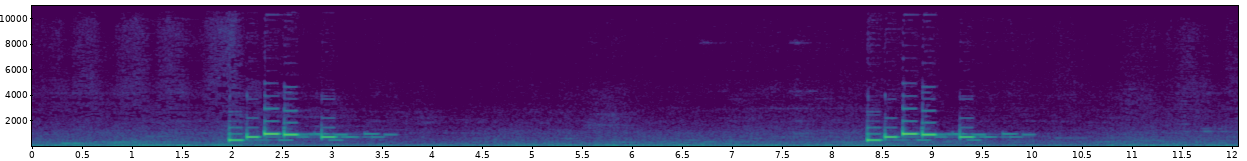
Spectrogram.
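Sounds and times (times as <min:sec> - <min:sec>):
electronic alert jingle: 0:02.0 - 0:03.7, 0:08.4 - 0:10.1.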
